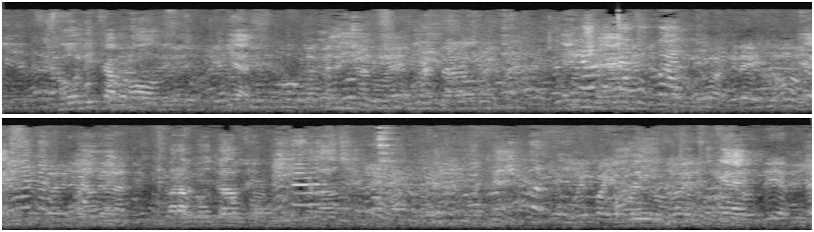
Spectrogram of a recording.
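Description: Many people chatter at once in a busy, echoing room.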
